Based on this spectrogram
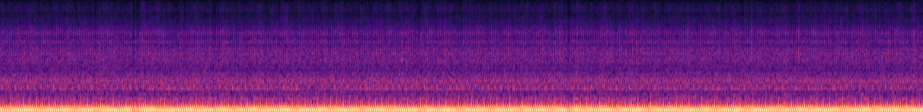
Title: Cold start misfire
